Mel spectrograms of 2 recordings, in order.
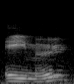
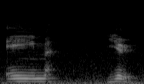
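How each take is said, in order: First: The word ends with a 'moo' sound. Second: The word ends with a 'you' sound. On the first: The speaker calls it wrong. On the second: The speaker calls it right.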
